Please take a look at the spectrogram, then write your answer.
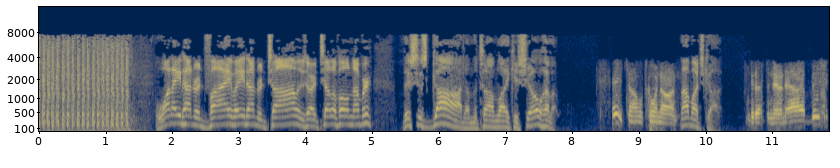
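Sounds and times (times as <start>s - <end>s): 
machine gun sound effect burst: 0.0s - 1.7s
speech: 1.8s - 7.9s, 8.6s - 11.8s.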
